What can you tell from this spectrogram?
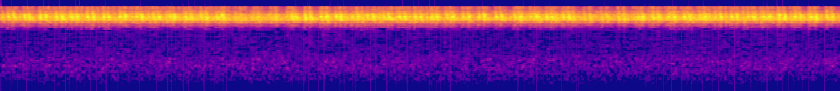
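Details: Continuous shrill trilling from crickets, the males chirping by scraping a wing edge across the comb-like teeth of the opposite wing. The pulsing tone holds level throughout, with no other sounds.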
